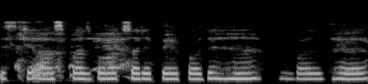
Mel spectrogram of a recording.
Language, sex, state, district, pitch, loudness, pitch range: Hindi, female, Bihar, Kishanganj, 260 Hz, -23 LUFS, 255-265 Hz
